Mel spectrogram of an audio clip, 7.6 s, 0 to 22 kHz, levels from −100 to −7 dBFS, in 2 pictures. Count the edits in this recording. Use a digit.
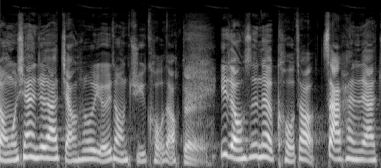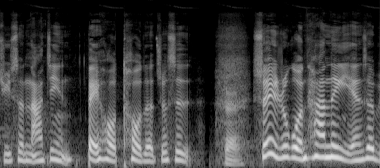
2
